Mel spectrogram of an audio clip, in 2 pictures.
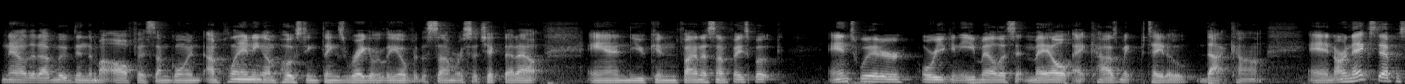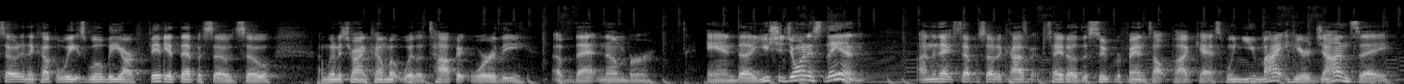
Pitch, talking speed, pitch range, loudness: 105 Hz, 200 wpm, 95-115 Hz, -21 LUFS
